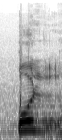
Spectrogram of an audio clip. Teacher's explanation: huruf qaf itu huruf yang keluar dari pangkal, bukan ujung tenggorokan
